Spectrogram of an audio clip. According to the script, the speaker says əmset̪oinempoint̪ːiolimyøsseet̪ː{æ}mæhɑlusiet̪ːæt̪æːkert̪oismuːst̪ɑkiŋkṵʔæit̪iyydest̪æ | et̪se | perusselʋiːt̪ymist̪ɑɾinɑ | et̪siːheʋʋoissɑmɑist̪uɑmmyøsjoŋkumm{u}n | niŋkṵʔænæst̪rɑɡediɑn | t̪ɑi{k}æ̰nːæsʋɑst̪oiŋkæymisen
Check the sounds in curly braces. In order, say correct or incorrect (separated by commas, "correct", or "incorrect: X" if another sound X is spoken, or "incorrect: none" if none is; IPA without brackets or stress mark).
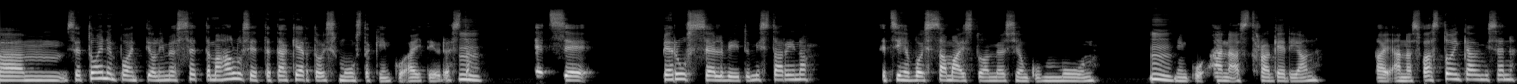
correct, incorrect: uː, incorrect: ʔ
